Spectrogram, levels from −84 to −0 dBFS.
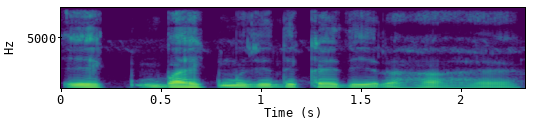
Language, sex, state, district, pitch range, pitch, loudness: Hindi, male, Arunachal Pradesh, Lower Dibang Valley, 95-110 Hz, 105 Hz, -22 LUFS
